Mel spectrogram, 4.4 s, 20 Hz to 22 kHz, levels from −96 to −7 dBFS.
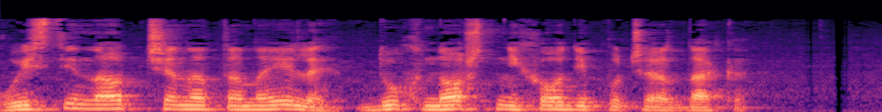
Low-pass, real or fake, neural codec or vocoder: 10.8 kHz; fake; vocoder, 48 kHz, 128 mel bands, Vocos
